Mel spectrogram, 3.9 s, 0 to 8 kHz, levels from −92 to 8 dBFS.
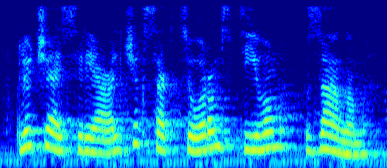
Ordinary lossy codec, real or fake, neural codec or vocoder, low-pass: MP3, 48 kbps; real; none; 7.2 kHz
